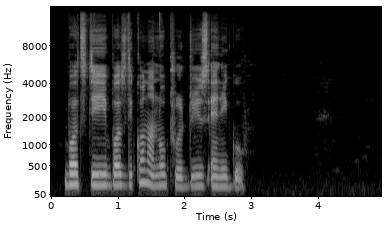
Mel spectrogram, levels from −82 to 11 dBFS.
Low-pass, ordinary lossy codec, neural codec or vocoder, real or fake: 14.4 kHz; none; vocoder, 48 kHz, 128 mel bands, Vocos; fake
